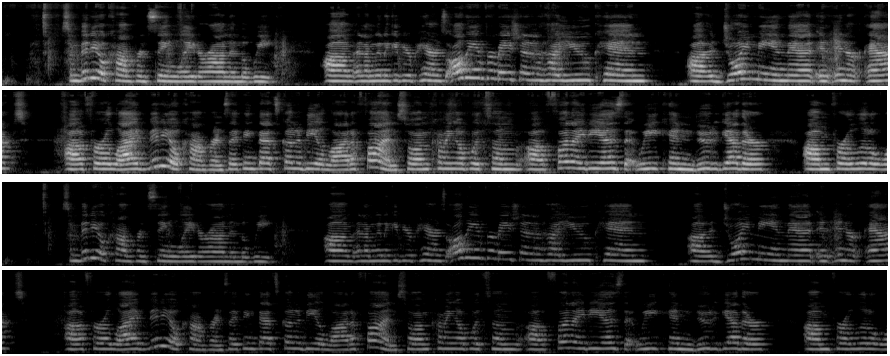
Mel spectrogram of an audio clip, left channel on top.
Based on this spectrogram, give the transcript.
some video conferencing later on in the week, and I'm going to give your parents all the information on how you can join me in that and interact for a live video conference. I think that's going to be a lot of fun. So I'm coming up with some fun ideas that we can do together for a little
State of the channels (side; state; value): right; quieter; 13.8 dB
